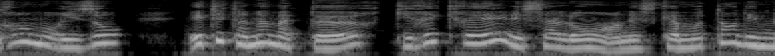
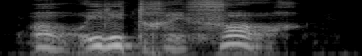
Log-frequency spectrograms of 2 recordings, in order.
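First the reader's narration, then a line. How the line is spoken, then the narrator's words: Murmured close. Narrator (French): murmura Malignon dans le cou de Madame de Berle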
